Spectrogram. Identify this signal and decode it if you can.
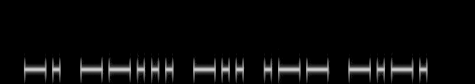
Morse code, heard as a keyed tone, about 17 wpm, 700 Hz. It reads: N7DWC
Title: USA Callsign DE Callsign 17wpm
